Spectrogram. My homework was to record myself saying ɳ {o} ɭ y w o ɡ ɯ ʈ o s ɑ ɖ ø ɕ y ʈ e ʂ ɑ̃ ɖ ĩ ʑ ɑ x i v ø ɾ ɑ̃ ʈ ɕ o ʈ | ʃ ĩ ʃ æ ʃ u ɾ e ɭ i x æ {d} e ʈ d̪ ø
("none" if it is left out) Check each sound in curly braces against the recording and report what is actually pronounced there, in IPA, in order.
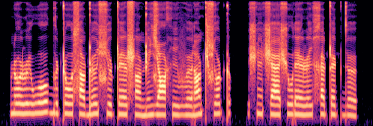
o, ʈ

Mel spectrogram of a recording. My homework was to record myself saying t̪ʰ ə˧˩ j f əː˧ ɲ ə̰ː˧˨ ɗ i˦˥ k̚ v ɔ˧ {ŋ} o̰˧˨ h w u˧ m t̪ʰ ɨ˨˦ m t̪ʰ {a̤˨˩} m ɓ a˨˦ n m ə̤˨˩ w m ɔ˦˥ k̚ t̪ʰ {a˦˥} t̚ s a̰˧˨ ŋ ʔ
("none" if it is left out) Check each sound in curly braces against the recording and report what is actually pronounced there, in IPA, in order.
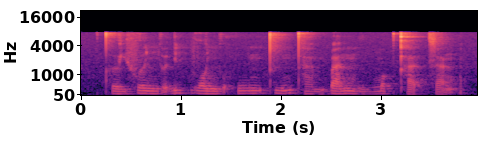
ɲ, a̤˨˩, a˨˩

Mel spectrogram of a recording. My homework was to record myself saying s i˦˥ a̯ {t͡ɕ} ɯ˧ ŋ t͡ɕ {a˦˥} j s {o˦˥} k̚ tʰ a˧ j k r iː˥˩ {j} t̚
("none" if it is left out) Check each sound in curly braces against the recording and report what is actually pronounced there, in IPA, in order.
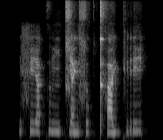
k, a˦˥, o˦˥, none

